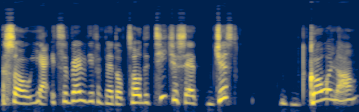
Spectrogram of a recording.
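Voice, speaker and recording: A woman teaching music software in a casual online tutorial, rambling and emotional with many restarts, her voice slightly raspy. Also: a little high, expressive, normal speed, no echo. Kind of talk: casual screen-share tutorial. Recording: dull lo-fi dry sound.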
